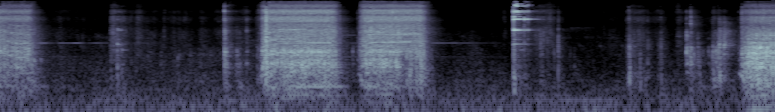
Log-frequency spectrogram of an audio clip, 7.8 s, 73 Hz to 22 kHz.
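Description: Power tool bursts while removing the alternator from a 1961 Rambler engine: two sustained loud whirring runs with a ratchety edge, framed by short clicks, clunks and taps of tools against metal, no talking.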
